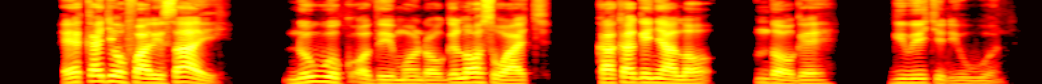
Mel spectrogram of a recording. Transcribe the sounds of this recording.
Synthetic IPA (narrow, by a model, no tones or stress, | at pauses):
ɛkad͡ʒɔfaɾɪsaɪ | nowokɔd̪ɪmɔndɔɡɪlɔswat͡ʃ | kakaɡɪɲalɔ | nd̪ɔɡɛ | ɡɪwet͡ʃenɪowon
